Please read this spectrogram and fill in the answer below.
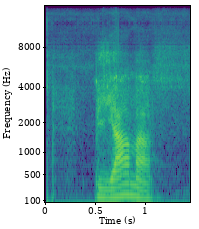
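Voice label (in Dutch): "pyama", Dutch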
